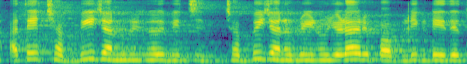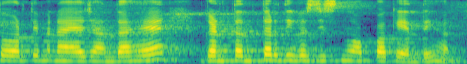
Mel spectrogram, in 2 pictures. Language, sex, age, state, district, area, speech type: Punjabi, female, 30-45, Punjab, Fatehgarh Sahib, urban, spontaneous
